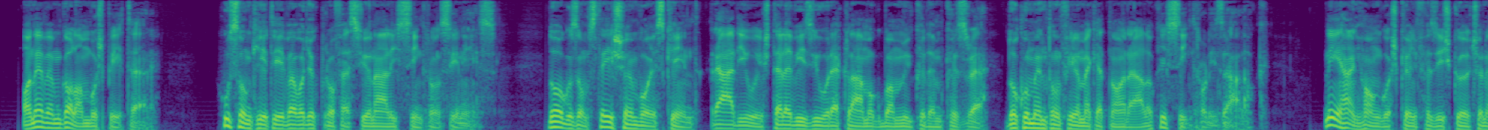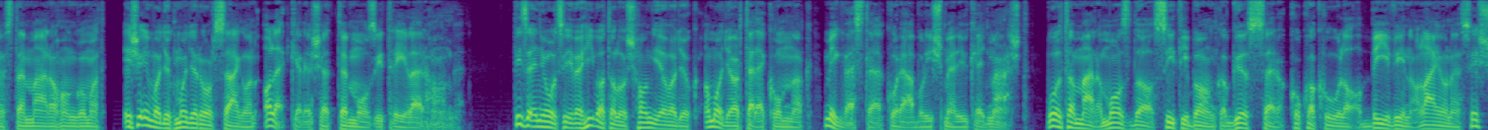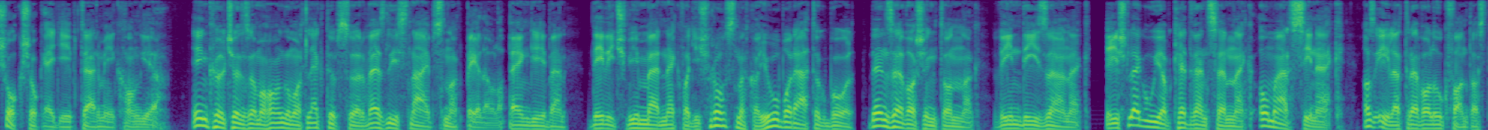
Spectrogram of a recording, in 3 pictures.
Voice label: hungarian

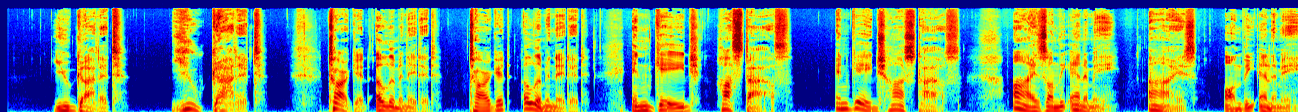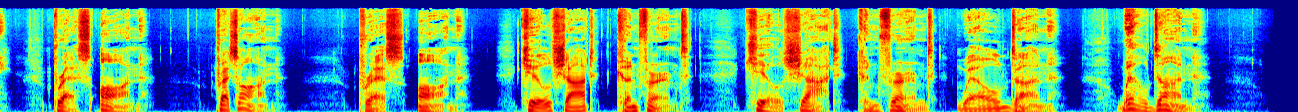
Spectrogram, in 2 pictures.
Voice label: Game voiceover

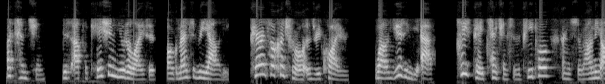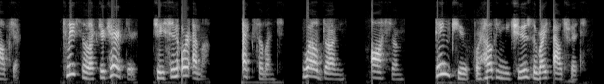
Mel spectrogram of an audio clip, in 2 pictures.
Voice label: boy ENG

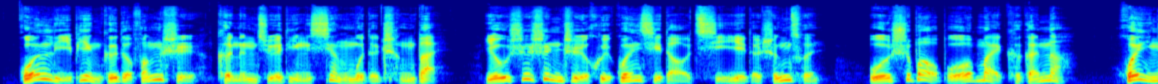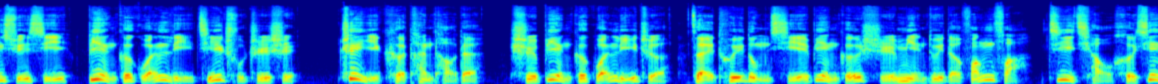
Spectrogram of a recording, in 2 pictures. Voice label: Male zh

